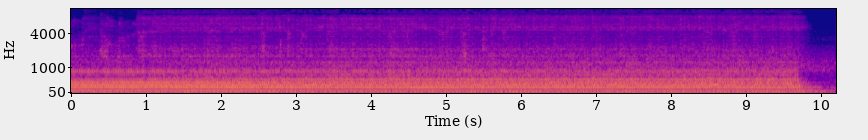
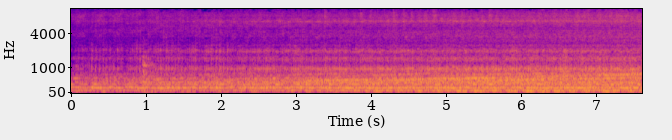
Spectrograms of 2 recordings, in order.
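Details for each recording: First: Whirlpool top-load washer trying to spin: steady motor hum with light repeating whir, basket never picks up speed; tub hub suspected as not engaging, to be replaced after removing wash plate. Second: Whirlpool top-load washer after replacing the tub hub and wash plate, fixing a no-spin, no-wash fault with a weird noise: even swishing motor drone that builds and holds steady, no grinding or clunking; agitating normally.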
